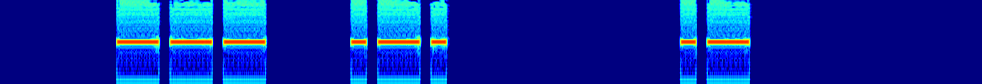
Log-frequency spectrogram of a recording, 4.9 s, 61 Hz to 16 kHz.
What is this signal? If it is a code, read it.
Morse code, heard as a keyed tone, about 18 wpm, spaced as for 12 wpm, 1000 Hz. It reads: OR A
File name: qotdfiles / 12wpm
